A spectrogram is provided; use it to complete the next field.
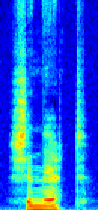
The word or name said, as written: sjenert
